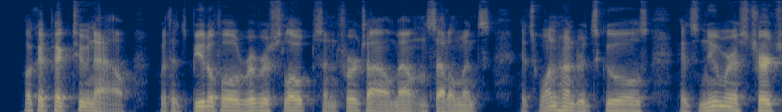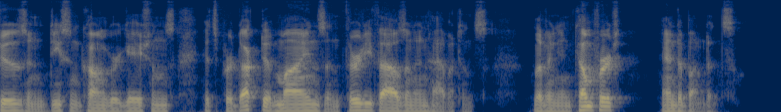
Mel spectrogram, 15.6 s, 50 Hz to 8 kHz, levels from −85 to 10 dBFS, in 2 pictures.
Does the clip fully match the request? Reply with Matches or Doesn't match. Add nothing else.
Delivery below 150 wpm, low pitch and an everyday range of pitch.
Matches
